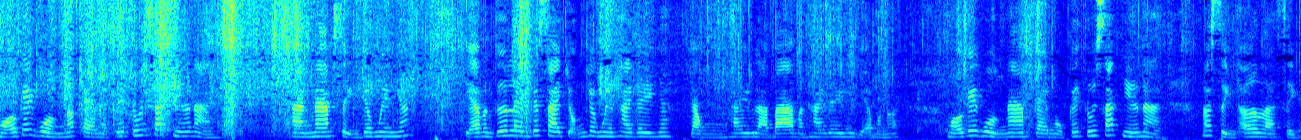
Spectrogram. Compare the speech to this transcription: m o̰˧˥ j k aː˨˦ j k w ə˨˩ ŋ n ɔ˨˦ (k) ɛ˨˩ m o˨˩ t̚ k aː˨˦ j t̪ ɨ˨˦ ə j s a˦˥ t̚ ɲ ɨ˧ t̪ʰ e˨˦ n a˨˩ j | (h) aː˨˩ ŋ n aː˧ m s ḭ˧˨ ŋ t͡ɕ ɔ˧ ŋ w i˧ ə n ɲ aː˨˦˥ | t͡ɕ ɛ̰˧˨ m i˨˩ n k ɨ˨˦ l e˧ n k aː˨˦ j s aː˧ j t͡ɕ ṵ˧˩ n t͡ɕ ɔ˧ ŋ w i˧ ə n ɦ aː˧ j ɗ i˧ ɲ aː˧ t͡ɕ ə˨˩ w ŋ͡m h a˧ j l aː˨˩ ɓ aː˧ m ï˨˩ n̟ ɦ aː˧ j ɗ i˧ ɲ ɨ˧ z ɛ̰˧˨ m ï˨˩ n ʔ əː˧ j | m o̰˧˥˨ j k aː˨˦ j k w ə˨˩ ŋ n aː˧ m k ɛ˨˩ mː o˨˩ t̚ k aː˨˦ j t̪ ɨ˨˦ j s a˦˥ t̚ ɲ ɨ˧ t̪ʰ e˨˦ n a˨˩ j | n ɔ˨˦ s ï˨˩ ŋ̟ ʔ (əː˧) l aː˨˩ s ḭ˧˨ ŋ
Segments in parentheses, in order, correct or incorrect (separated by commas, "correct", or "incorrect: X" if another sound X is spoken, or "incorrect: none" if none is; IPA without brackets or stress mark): correct, correct, correct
